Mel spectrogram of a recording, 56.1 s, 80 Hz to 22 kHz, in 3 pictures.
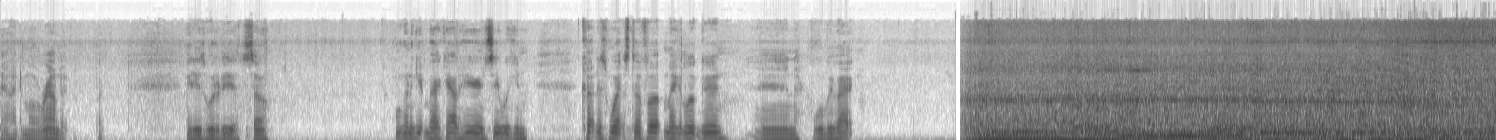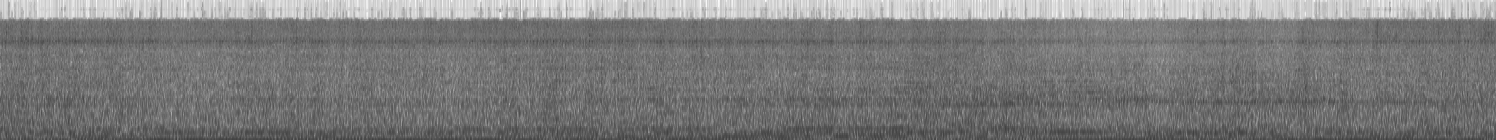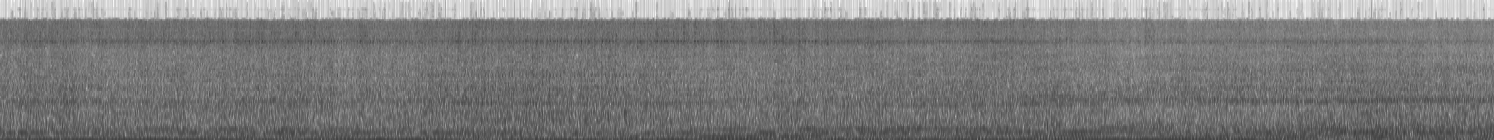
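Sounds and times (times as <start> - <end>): mower engine cutting grass: 0.0 - 10.9, 11.7 - 56.0.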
